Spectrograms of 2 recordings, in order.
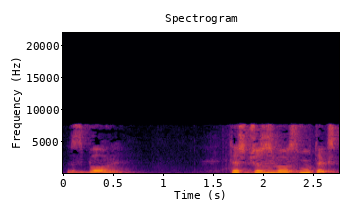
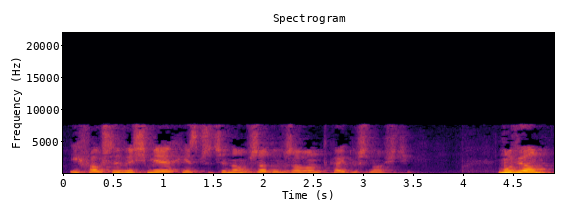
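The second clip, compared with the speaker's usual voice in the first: lively storyteller voice, livelier than the sermon; fairy tale reading; 2 semitones higher, 4 dB louder than usual. Acted. Preacher reading a fairy tale to the congregation, storytelling. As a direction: read the tale warmly to the congregation.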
